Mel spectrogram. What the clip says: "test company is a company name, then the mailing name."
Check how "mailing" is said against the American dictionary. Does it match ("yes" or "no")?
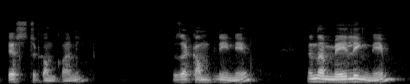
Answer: yes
